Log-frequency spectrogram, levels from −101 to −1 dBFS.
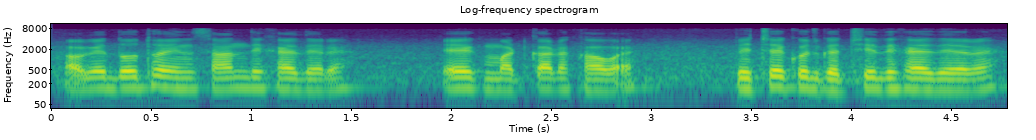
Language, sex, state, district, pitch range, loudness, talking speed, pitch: Hindi, male, Arunachal Pradesh, Lower Dibang Valley, 140-150 Hz, -16 LUFS, 250 wpm, 145 Hz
